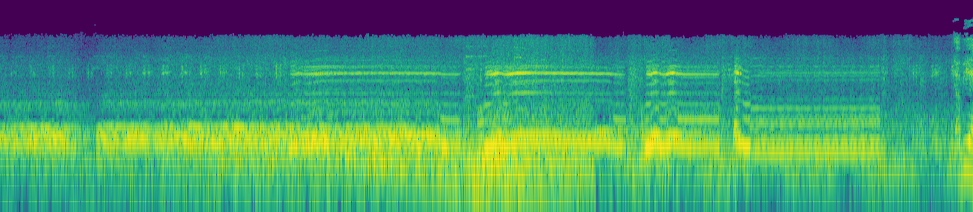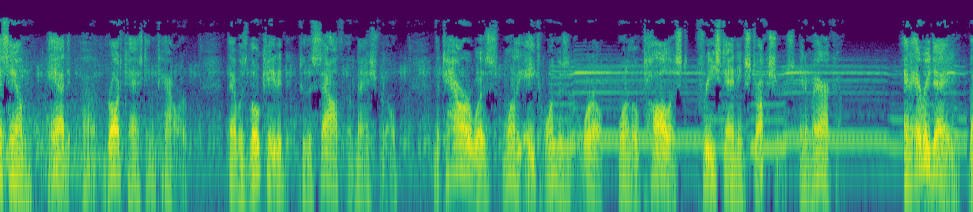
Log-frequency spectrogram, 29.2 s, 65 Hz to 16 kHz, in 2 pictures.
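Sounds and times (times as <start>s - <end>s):
passenger train whistle blasts: 0.0s - 13.4s, 20.4s - 29.2s
passenger train roaring and rumbling as it rushes past: 0.0s - 29.2s
speech: 14.5s - 17.4s, 18.0s - 27.2s, 28.2s - 29.2s.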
